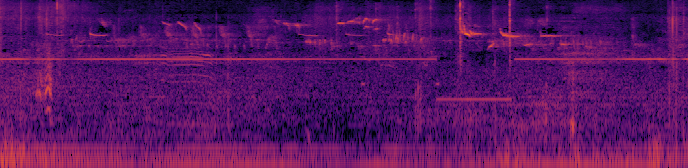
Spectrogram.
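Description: Outdoor ambience of birds chirping intermittently over a steady low rumble, with a thin steady high tone that drops out briefly past the middle.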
